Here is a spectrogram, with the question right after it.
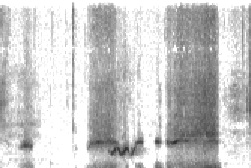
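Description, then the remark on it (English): A weak, breathy attempt at whistling with the lips by a person whose Bell's palsy took away the ability to whistle: a few thin, wavering tones sputter out amid loud airy blowing, stopping and starting over about three seconds. “Ever since I got Bell's palsy, I lost the ability to whistle.”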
